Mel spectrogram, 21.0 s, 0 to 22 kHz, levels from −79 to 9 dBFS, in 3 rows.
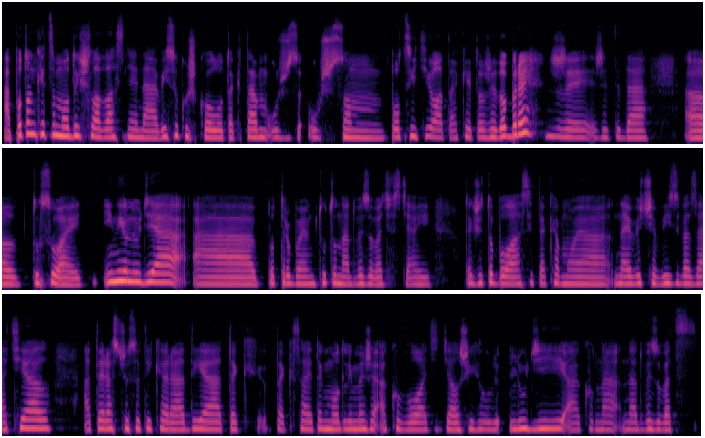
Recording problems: none

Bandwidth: 15.5 kHz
